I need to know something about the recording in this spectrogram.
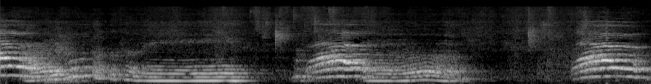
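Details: During a bath, a cat lets out a long, low, wavering yowl followed by two shorter rising-and-falling meows, loud and plaintive, with faint talking and bathroom echo in the background.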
